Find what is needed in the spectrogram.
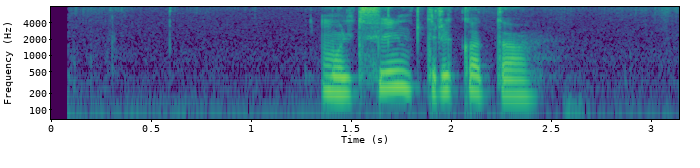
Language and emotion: Russian, neutral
